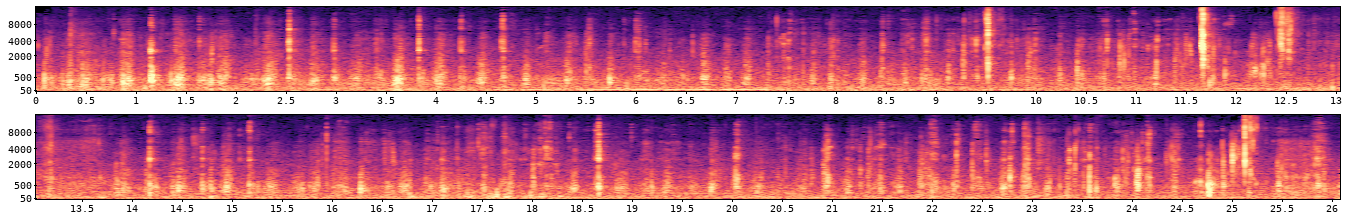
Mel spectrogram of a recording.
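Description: Close-miked chewing of a plain scone: a dense, irregular run of small crumbly crunches and mouth clicks, with a few sharper crunches about halfway and near the end.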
